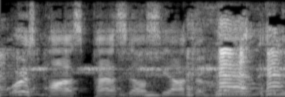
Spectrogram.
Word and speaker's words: Siakam: Siakam. – Pascal Siakam.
